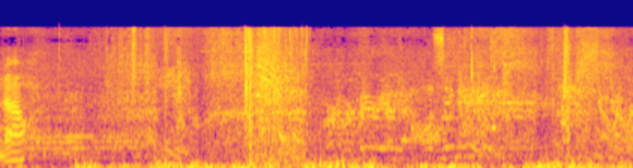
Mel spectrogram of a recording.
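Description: A fiery magic weapon blasts with deep, rumbling roars.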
